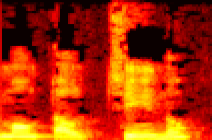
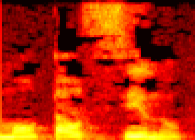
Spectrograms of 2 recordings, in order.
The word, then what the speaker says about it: Montalcino: Brunello di Montalcino, e não Montalcino, tá? Montalcino.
